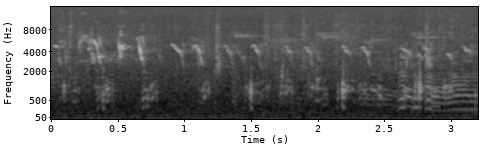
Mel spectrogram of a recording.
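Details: Brief burst of chicken chatter: scattered short clucks and high chirps, ending in a loud, drawn-out harmonic squawk.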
